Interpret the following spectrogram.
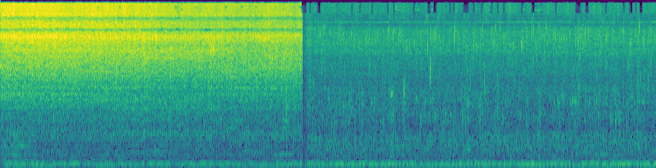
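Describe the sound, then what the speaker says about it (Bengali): Water poured into a hot cooking pot of quail meat curry gives a strong rushing hiss that cuts off abruptly partway through, leaving a quieter low rumble and faint bubbling. "পানি দিয়ে দিব পরিমাণ মতো।"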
